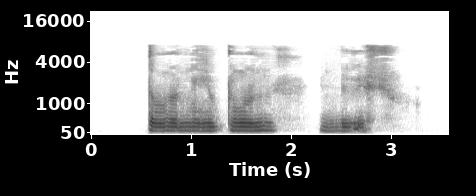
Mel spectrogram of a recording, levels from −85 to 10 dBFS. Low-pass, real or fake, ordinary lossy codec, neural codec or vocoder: 7.2 kHz; fake; MP3, 32 kbps; autoencoder, 22.05 kHz, a latent of 192 numbers a frame, VITS, trained on one speaker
